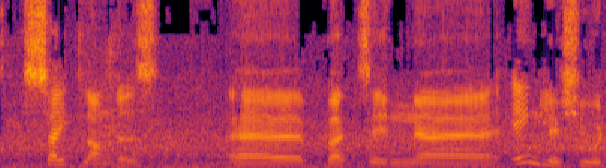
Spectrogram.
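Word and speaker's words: Suidlanders: Okay, it's pronounced Saitlanders, but in English you would probably pronounce it some of the thing like Suitlanders, and this is how you spell it.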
